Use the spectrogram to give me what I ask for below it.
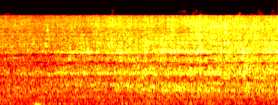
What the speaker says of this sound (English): And I'm putting a lot of water in here.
